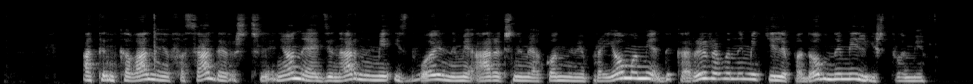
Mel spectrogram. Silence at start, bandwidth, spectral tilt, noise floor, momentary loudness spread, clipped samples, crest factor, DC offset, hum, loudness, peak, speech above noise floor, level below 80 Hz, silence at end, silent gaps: 0.85 s; 11 kHz; -7.5 dB/octave; -66 dBFS; 8 LU; under 0.1%; 14 dB; under 0.1%; none; -18 LUFS; -4 dBFS; 49 dB; -60 dBFS; 0.5 s; none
